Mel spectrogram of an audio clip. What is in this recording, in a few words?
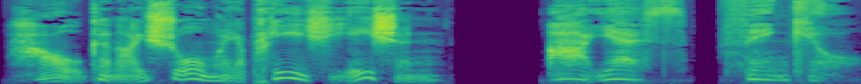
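Follow, Khajiit female; The Elder Scrolls III - Morrowind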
